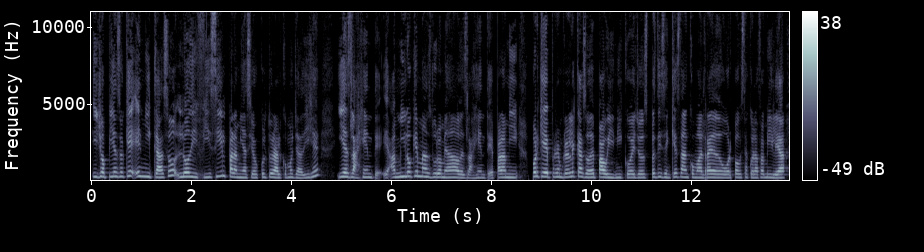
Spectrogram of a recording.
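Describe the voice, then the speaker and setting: A woman's voice: a little high, fairly quick. A woman from Colombia with a Colombian accent, chatting casually on a podcast and swearing freely. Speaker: podcast co-host.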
